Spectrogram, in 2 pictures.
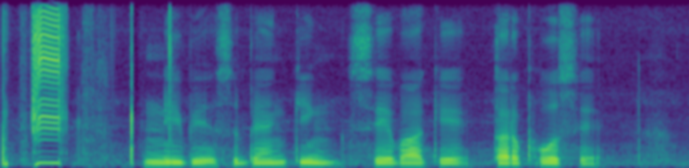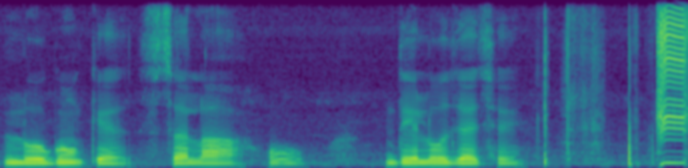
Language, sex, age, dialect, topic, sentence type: Maithili, male, 18-24, Angika, banking, statement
